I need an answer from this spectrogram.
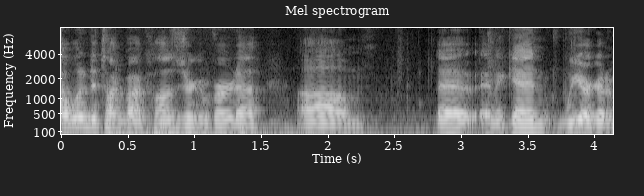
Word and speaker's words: Wrede: And then it's Wrede, because the German W has a V sound.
